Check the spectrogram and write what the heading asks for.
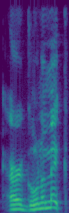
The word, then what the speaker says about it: Aargonomic: my friend aaron or ergonomic that's how you pronounce it uh ergonomic or wait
